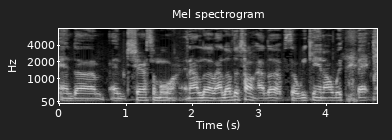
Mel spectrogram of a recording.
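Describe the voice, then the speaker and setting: Over noticeable background noise, a man with an American accent talks at a moderate pace with fairly low pitch and fairly even intonation. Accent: slight Oklahoma-like. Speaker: pastor and politician. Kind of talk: interview.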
